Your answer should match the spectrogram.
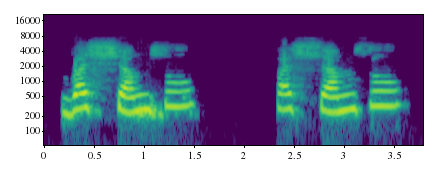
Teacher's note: और अगर ये हमजा लाम अल से पहले कोई लेटर ज्वाइन करके पढ़ना है हमें, तो फिर शमशी में हमजा और लाम दोनों नहीं पढ़े जाएंगे, अलिफ और लाम दोनों ही नहीं पढ़े जाएंगे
